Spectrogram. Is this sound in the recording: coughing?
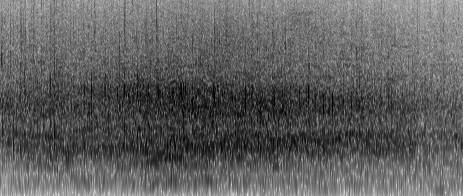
no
